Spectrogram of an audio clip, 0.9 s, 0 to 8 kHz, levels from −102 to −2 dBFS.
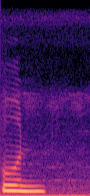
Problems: none marked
